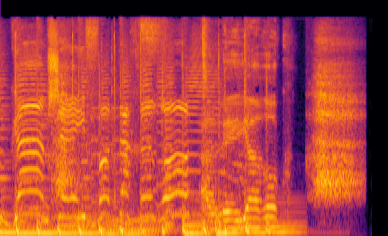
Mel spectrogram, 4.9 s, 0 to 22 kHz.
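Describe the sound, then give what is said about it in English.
A sharp, audible breath closes a 2006 election campaign jingle for a small legalization party. Tuneful sung music with layered voices runs throughout, then the loud breath comes near the end before the sound cuts off. “why is this so clever? You heard the breath.”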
